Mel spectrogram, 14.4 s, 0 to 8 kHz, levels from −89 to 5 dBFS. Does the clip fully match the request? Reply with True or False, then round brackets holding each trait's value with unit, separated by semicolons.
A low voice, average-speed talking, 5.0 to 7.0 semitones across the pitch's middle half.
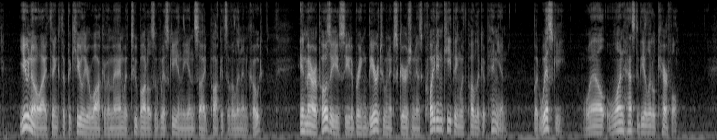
False (95 Hz; 210 wpm; 5.5 semitones)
